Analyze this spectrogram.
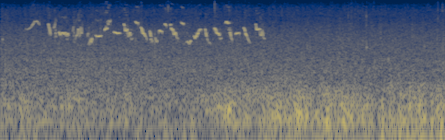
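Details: Kecial kuning, the lemon-bellied white-eye, in a rain-therapy recording for birds that have stopped singing: fast chattering phrase of thin, high chips and short slurs lasting about three seconds, with rainfall and distant thunder throughout.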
